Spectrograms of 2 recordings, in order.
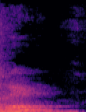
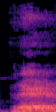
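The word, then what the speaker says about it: read: यानी रीड रेड रेड, spelling same होती है बट इनके उच्चारण अलग होते हैं। तो फर्स्ट होती है रीड, सेकंड होता है रेड, थर्ड भी होता है रेड। तो आप इसका जो प्रोनाउंस है वो आप रीड नहीं करेंगे, रेड करेंगे थर्ड फॉर्म।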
